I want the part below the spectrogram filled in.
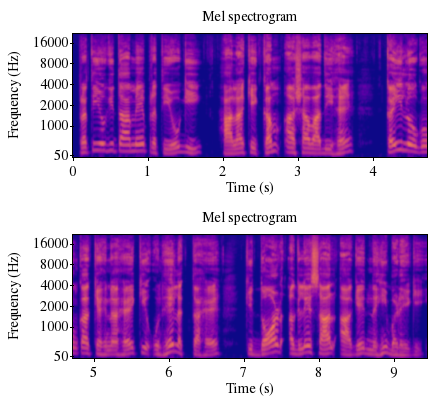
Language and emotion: Hindi, neutral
